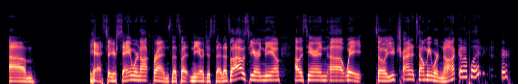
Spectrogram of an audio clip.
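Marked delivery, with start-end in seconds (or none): 6.9-10.2 voice breaking and cracking, pitch rising. Retelling own reaction to hearing they're not friends: imitating own voice cracking. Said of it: "as my voice cracks".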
